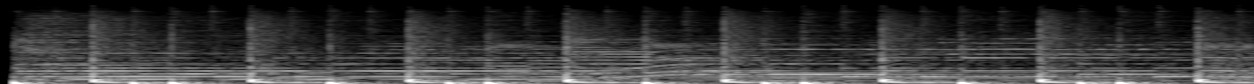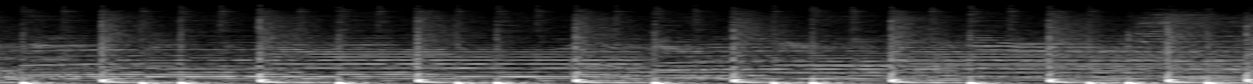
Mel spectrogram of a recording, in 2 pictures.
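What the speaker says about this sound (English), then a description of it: "And those together with the acoustic guitar and drums sound like this." Full pop country band groove: electric guitars and strummed acoustic guitar over a steady, punchy drum beat with regular kick hits, loud and continuous, no voices.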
